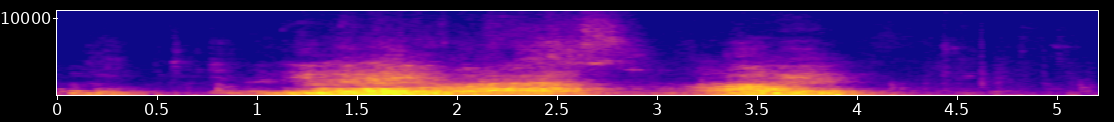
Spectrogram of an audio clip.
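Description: A congregation speaks together in unison.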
